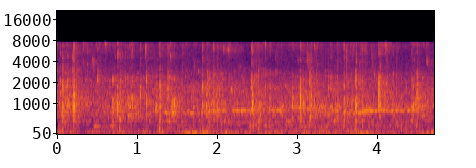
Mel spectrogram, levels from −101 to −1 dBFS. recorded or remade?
recorded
